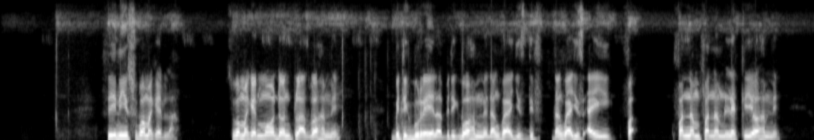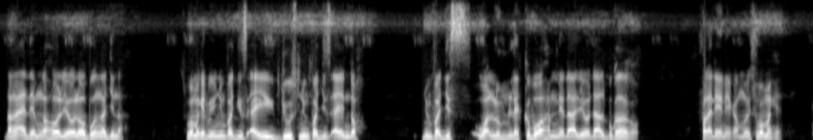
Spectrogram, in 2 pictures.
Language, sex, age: Wolof, male, 25-35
